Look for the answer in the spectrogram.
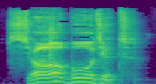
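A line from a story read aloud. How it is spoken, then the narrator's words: Gloomy reply. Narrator (Russian): мрачно ответил Фомин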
